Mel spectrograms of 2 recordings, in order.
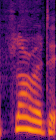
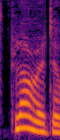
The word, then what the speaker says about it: Florida: The U.S. state name Florida is pronounced in Italian as in Spanish with stress on the second syllable. Because of an Italian word with the same spelling but different stress and because of the English pronunciation, most Italians pronounce Florida with stress on the first syllable.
